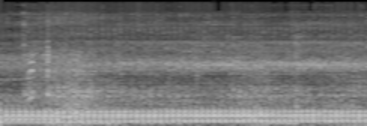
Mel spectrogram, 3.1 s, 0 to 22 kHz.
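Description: A KTM 200 NS motorcycle, freshly serviced with its chain cleaned and lubricated, runs steadily while being ridden, its engine drone loud and close with a rough, continuous pulse throughout.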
